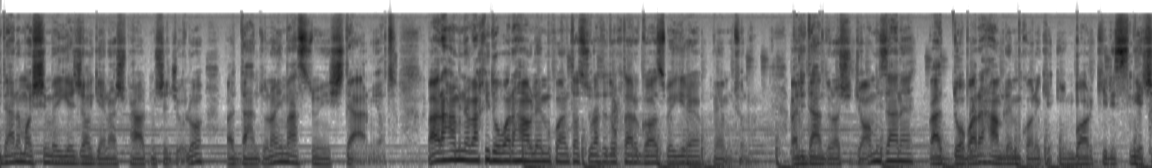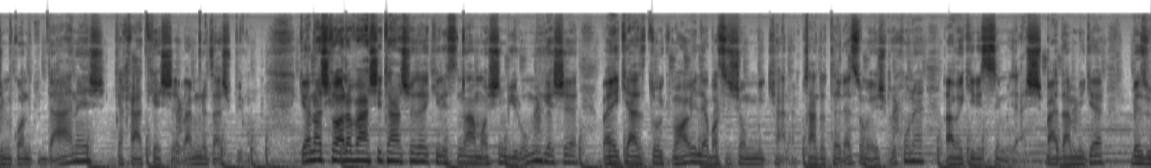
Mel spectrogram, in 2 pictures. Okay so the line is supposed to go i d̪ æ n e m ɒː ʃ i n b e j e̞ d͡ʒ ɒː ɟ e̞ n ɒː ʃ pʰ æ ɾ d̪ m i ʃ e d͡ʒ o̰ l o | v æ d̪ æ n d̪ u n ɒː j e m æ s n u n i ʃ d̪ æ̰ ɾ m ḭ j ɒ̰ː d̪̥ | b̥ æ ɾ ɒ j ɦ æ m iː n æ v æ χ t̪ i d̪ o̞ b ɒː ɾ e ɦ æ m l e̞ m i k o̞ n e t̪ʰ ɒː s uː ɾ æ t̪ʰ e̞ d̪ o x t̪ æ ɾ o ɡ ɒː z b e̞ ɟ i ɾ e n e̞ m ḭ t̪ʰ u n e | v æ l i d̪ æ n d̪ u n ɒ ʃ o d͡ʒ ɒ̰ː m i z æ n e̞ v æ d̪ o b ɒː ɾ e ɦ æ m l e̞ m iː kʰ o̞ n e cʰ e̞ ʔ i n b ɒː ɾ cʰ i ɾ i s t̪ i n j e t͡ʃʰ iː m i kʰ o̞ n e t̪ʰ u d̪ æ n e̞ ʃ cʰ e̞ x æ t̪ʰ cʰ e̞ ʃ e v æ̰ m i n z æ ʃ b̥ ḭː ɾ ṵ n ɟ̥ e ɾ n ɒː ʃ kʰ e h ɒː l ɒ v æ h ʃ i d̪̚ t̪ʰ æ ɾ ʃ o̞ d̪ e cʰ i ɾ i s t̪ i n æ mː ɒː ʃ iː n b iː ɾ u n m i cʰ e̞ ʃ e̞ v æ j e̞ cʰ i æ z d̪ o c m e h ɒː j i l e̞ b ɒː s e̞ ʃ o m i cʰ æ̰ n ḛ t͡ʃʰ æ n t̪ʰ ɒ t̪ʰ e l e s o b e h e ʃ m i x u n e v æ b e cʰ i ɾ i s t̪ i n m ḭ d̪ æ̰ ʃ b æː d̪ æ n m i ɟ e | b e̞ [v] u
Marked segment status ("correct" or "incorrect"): incorrect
